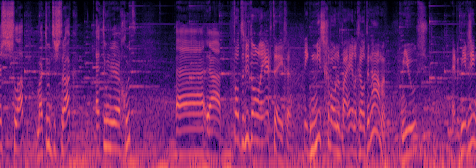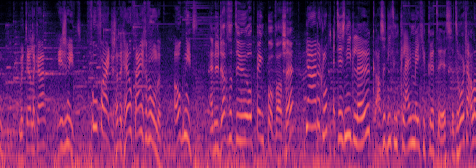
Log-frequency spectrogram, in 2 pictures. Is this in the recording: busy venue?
yes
